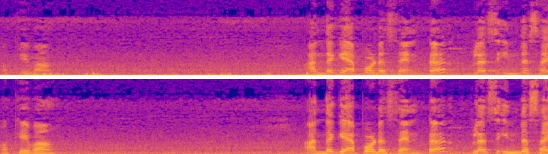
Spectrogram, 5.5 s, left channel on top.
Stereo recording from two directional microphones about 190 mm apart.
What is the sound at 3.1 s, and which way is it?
A woman's voice, 35° right (ahead or behind).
